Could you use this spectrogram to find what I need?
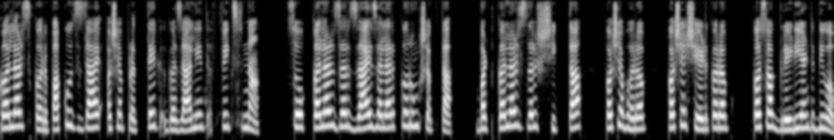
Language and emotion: Goan Konkani, neutral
